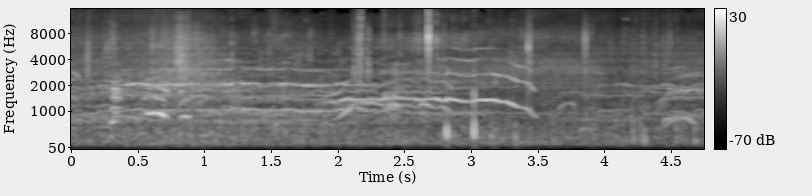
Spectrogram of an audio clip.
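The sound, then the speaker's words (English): Horses galloping at the start line of a large horse race on the Mongolian plains while child jockeys whoop and shout in rising, wavering calls over a steady rumble of hooves and wind, with a couple of sharp knocks partway through. “At the start line, the jockeys whooped as they began to gallop.”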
